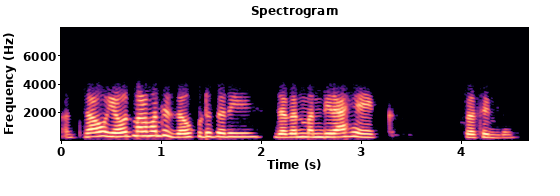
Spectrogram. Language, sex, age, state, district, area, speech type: Marathi, female, 30-45, Maharashtra, Yavatmal, rural, conversation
